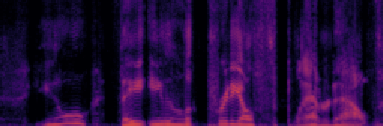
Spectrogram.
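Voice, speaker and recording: A man's put-on character voice, high-pitched and lively in intonation at a moderate pace, with a dry, close sound and no echo. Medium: comedy sketch. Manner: goofy, slow.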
